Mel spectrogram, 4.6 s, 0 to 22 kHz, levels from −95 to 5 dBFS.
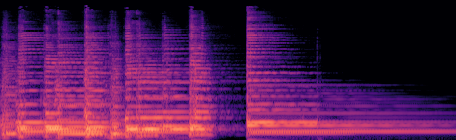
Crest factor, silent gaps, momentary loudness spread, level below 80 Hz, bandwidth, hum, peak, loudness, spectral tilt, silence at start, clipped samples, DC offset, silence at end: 16 dB; none; 19 LU; -58 dBFS; 16 kHz; none; -8 dBFS; -23 LUFS; -5.5 dB/octave; 0 s; under 0.1%; under 0.1%; 0 s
